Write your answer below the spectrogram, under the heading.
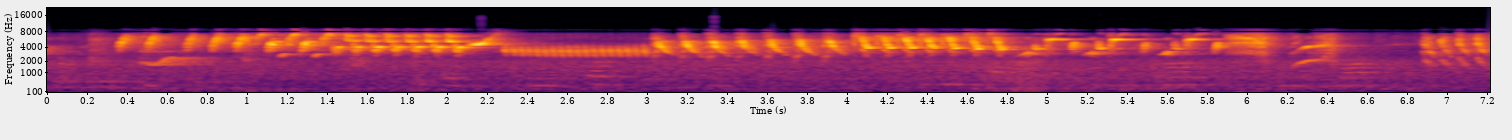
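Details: Goldfinch x canary hybrid (chardonneret x canario) from Oued Souf singing a bright, high song of fast rattling trills and buzzy notes. A long steady note sits near two seconds, and repeated chirps come in quick bursts with brief pauses between phrases.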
